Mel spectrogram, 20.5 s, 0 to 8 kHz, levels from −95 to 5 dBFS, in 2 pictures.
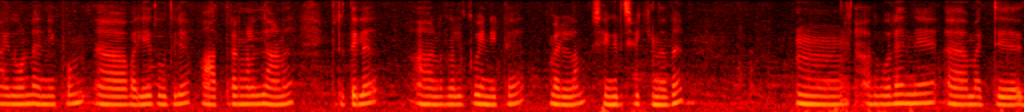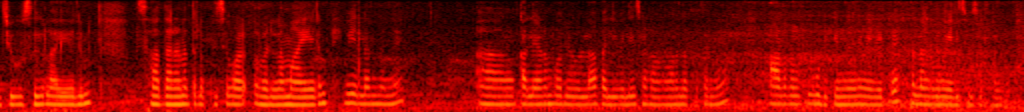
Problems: low volume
